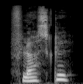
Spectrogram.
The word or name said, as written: FLOSKLEN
